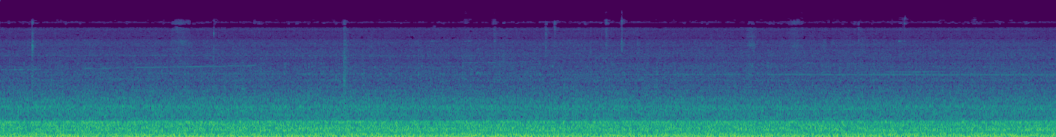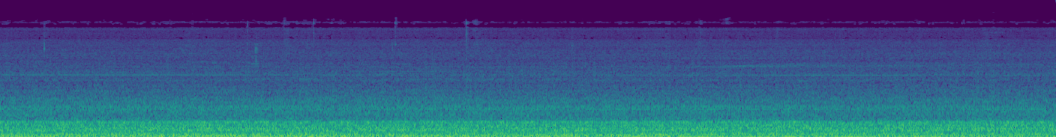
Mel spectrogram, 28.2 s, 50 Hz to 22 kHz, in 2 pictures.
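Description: Steady cabin noise inside an Airbus A321 airliner in flight: a dense, even rush of airflow and engine drone heard from a window seat, with a faint high whine.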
